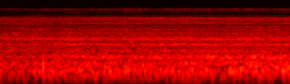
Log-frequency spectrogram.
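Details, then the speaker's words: Pressurised camp stove after a single pump and about a minute of preheating the generator pipe: steady, even hiss with no sputter or pulsing, flame burning smoothly, normal running. "there's just like a constant hiss so we're good"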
